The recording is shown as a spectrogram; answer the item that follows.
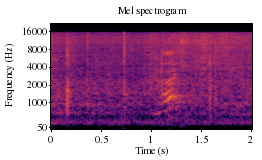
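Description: A single short, high squeak about a second in, rising then dipping in pitch, over faint scattered clicks in an otherwise quiet setting.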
